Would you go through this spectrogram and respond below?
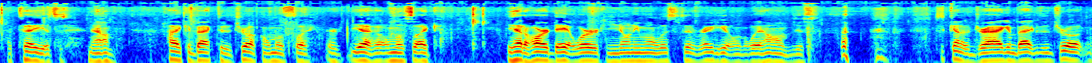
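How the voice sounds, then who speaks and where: A man from Florida, vlogging casually while hiking, out of breath and a little hoarse, recorded on a handheld camera outdoors. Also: medium pitch, darkish tone. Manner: breathing hard, winded while hiking uphill. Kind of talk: casual vlog narration to camera. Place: outdoors on a forest hiking trail.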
